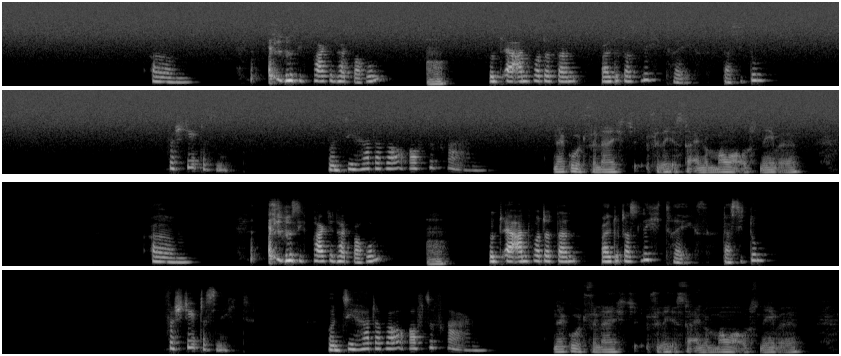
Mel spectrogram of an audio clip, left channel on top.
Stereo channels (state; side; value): noise; left; hiss, 2 dB below the sound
